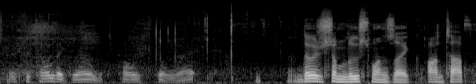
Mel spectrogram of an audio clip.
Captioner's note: none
